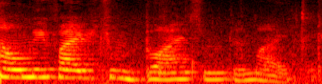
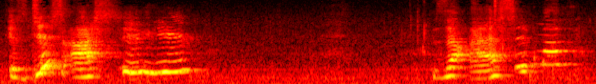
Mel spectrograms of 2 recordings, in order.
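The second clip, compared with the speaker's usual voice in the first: alarmed; 10 semitones higher, 4 dB louder than usual. Real, not acted. Child alarmed by acid.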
